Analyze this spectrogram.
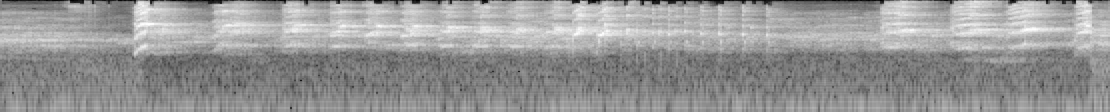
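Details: A sudden burst of shrill chirping from African lovebirds (Agapornis) runs into rapid, high twittering chatter, then eases and ends in a few more short high chirps.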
